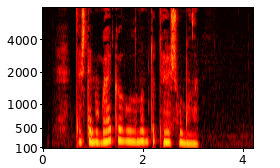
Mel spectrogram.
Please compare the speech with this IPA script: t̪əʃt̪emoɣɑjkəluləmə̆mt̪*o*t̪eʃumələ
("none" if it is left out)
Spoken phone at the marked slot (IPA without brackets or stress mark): u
